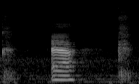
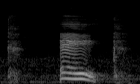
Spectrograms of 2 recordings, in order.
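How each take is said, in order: First: The word is sounded out with a short vowel. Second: The word is sounded out with a long vowel. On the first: The speaker calls it wrong. "I would sound it out uh, using the short vowel sound" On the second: The speaker calls it right. "go back and say the long vowel sound"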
